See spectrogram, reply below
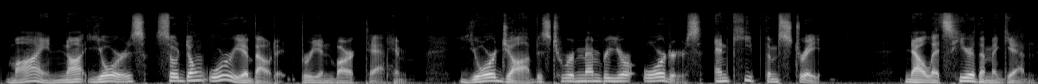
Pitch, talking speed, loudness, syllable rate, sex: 110 Hz, 155 wpm, -21 LUFS, 4.0 syllables/s, male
